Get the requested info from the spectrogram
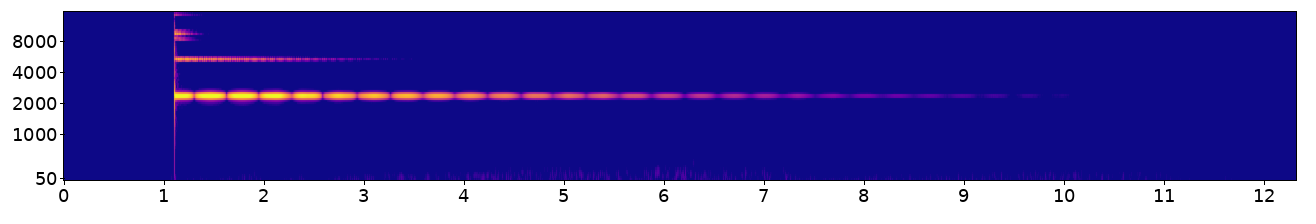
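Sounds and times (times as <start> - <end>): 
small bell struck to open a meditation exercise: 1.1 - 10.8.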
